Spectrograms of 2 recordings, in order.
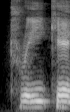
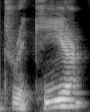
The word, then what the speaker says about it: trachea: The pharynx – это глотка, the larynx – это гортань, trachea или trachea, два варианта произношения. Трахея, обратите внимание, здесь звук к, trachea о trachea. И bronchi о бронки – это тоже звук к.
